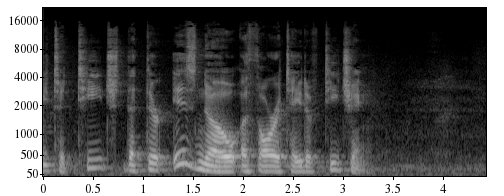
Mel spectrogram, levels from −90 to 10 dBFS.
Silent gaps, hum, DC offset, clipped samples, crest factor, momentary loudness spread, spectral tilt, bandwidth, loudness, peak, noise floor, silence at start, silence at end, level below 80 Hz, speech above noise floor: none; none; under 0.1%; under 0.1%; 18 dB; 12 LU; -5 dB/octave; 15.5 kHz; -25 LUFS; -6 dBFS; -51 dBFS; 0 s; 1.15 s; -58 dBFS; 27 dB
